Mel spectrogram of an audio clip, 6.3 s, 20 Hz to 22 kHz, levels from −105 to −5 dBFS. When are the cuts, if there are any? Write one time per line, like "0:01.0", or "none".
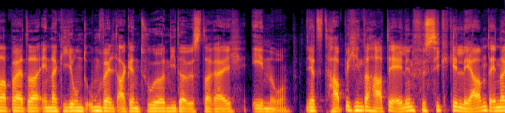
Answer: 0:03.7

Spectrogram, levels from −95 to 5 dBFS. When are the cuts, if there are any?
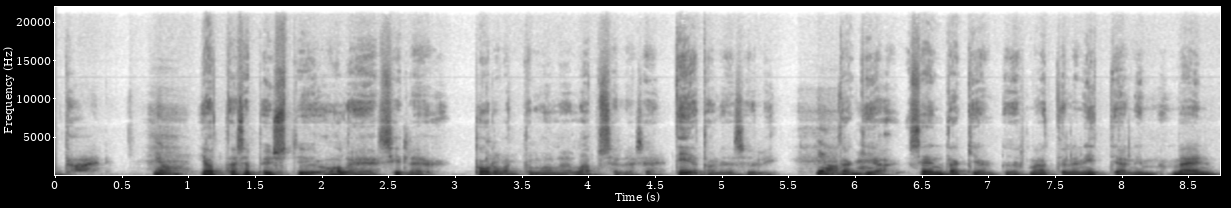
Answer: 0:05.9

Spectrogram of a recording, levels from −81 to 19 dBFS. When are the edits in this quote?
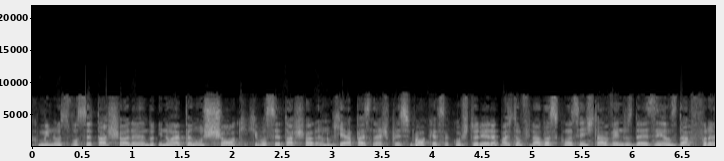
0:03.0

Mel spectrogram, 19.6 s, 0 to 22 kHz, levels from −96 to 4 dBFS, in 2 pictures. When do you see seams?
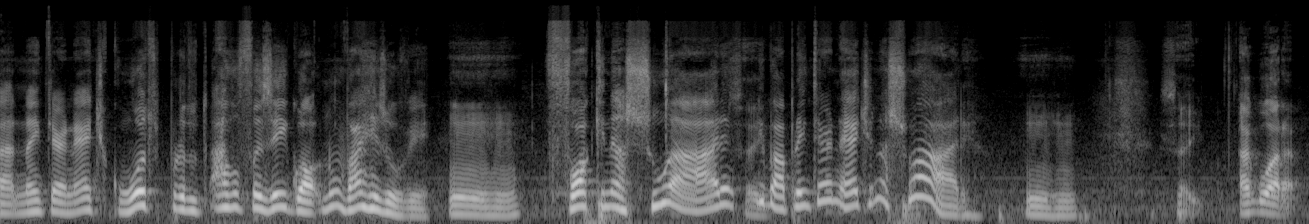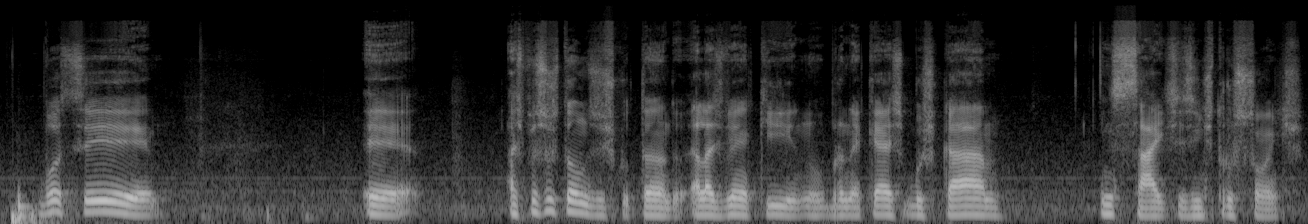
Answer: none

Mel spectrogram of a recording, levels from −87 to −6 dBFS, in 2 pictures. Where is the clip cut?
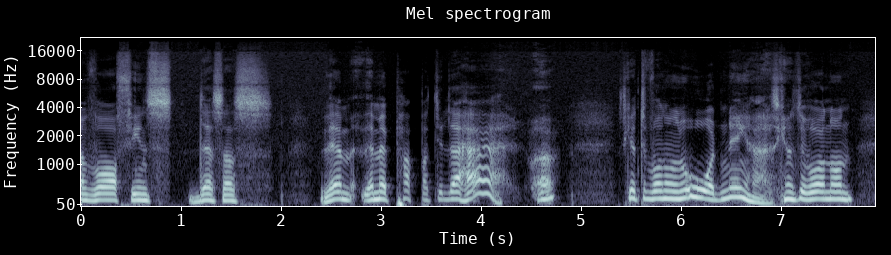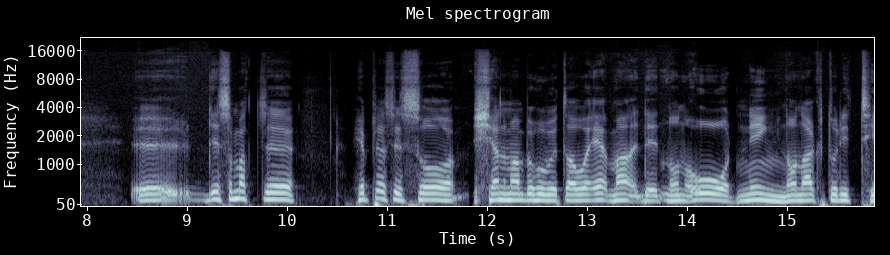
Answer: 0:11.9
0:13.7

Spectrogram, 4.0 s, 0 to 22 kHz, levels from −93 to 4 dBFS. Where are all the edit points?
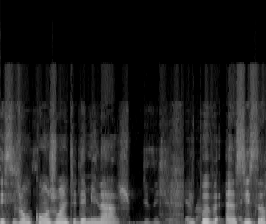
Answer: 0:02.8

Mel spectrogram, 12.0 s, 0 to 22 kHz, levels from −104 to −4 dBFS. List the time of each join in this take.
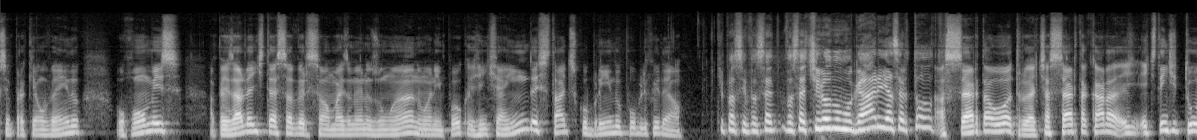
none

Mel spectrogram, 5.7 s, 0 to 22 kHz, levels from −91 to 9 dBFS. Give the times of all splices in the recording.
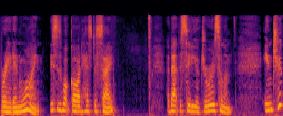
0:00.9

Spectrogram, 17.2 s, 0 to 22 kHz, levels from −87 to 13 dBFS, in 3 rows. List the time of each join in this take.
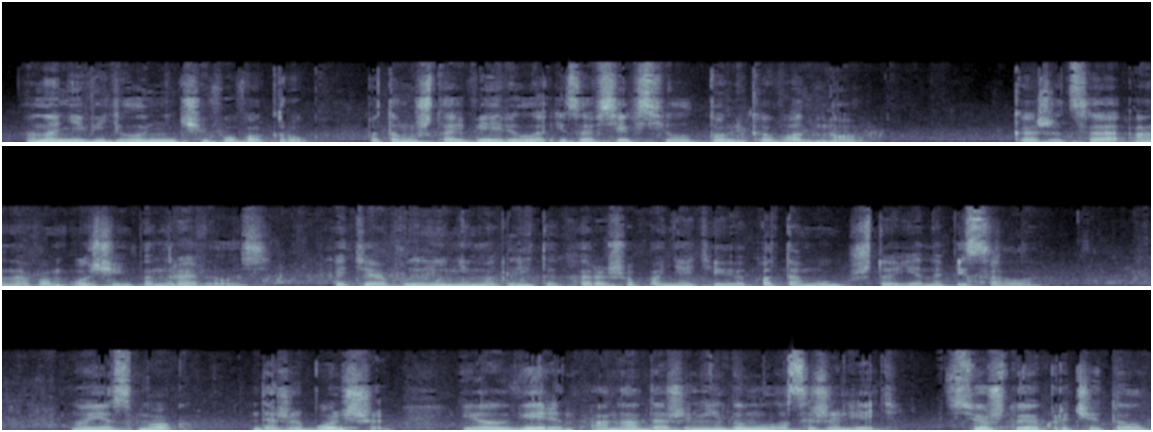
none

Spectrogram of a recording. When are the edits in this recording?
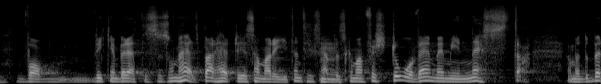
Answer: none

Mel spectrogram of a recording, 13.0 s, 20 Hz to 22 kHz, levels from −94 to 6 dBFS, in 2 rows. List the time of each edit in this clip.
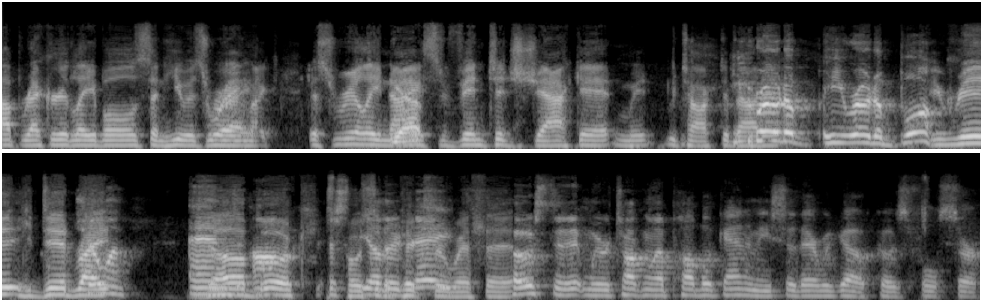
0:08.7

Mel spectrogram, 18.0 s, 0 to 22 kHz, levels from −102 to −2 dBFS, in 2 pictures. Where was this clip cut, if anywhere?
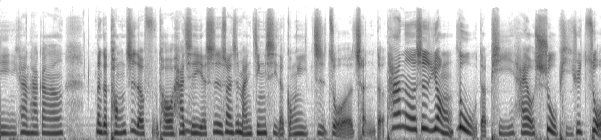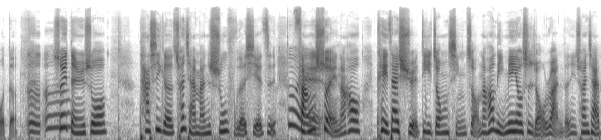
0:05.8
0:09.6

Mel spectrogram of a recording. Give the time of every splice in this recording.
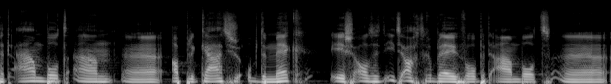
none

